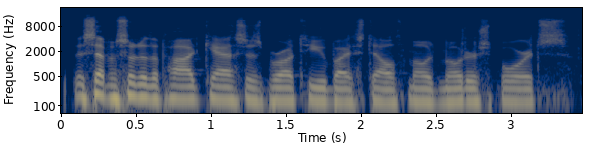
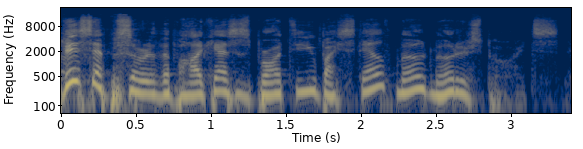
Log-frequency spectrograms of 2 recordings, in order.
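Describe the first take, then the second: First: It is read in a flat monotone. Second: It is read with lively, interested energy.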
